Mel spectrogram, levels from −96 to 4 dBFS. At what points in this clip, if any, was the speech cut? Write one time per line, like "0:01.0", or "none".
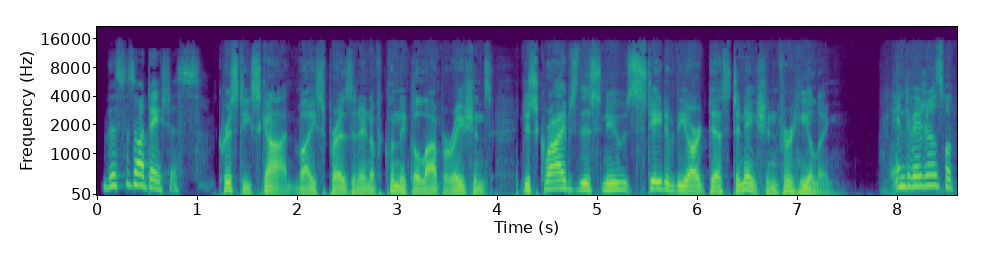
0:01.1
